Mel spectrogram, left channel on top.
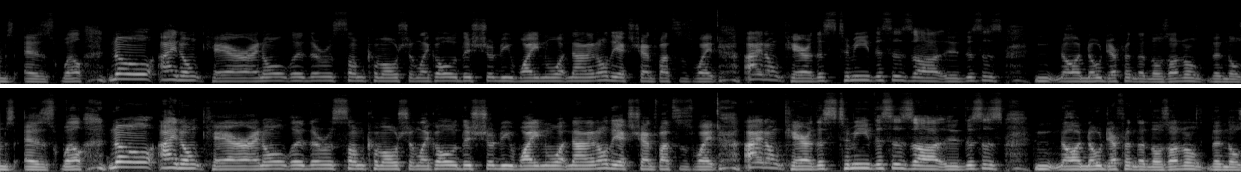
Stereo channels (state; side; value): quieter; left; 11.8 dB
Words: as well. No, I don't care. I know there was some commotion, like, oh, this should be white and whatnot. I know the X-Transbox is white. I don't care. This, to me, this is no different than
